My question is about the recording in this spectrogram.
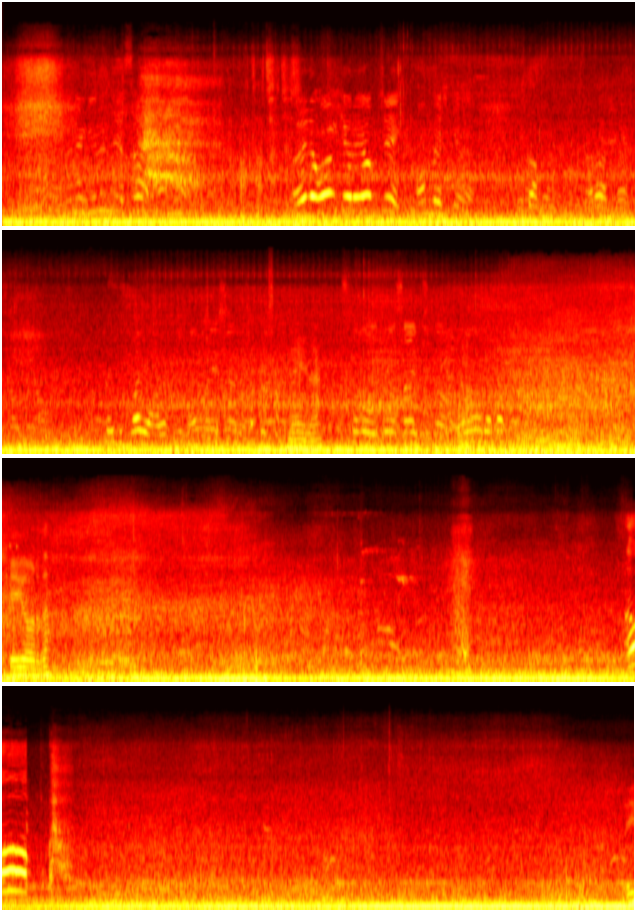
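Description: A steady low engine drone, with people's voices faintly in the background and one short loud call about three-quarters of the way through.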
